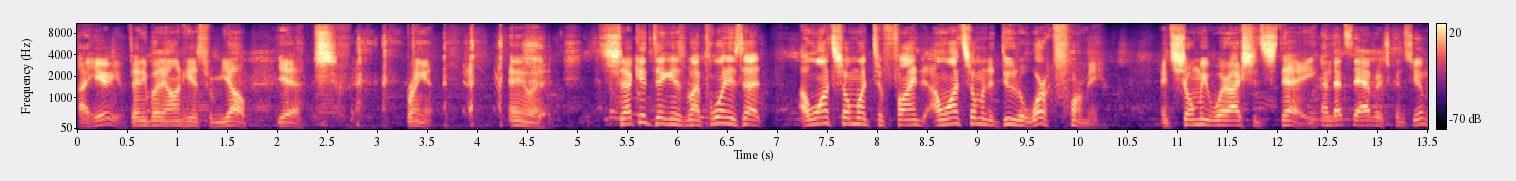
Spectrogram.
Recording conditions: busy venue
